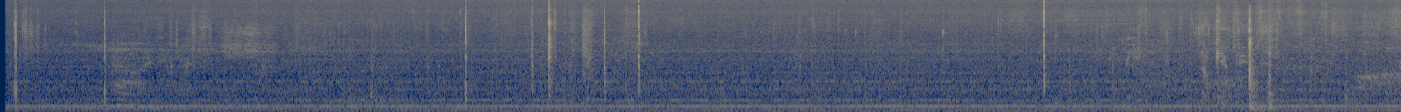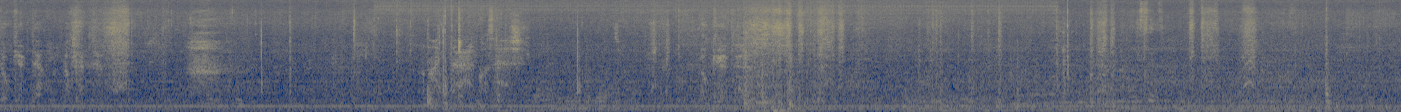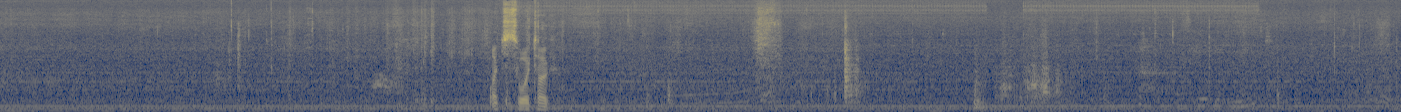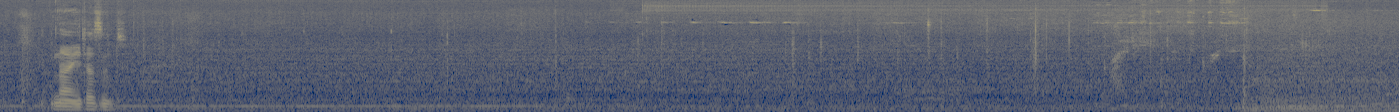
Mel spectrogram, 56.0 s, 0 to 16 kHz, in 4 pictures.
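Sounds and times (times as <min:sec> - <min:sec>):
vehicle engine idling: 0:00.1 - 0:56.0.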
